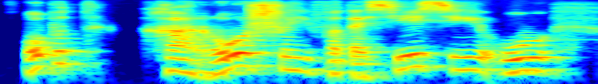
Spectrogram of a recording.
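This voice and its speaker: The voice has a calm tone that is dark and mellow. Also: man. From Kazakhstan and Chukotka, Russian Far North. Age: 50s. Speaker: yoga teacher. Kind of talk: interview.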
